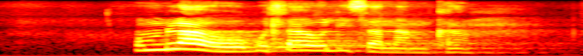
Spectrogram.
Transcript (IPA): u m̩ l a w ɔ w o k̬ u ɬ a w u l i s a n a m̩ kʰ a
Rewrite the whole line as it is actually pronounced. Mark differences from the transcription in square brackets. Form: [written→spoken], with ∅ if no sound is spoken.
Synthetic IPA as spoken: u m̩ l a w ɔ w o k̬ u ɬ a w u l i s a n a m̩ kʰ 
